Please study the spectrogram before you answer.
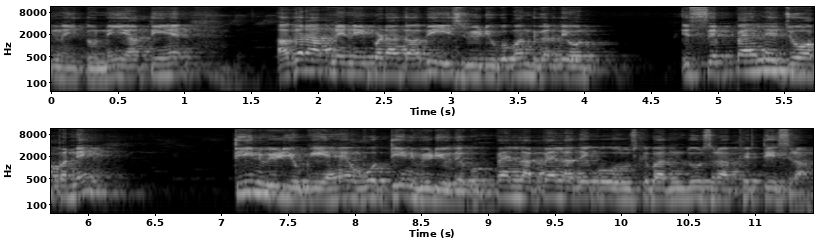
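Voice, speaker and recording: A man teaches Sanskrit grammar, chanting declension forms one after another and pausing to check that students follow. His voice is bright and sits a little high. The room is echoey. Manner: reciting word forms, checking with "ठीक है ना?". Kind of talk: classroom grammar lesson.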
